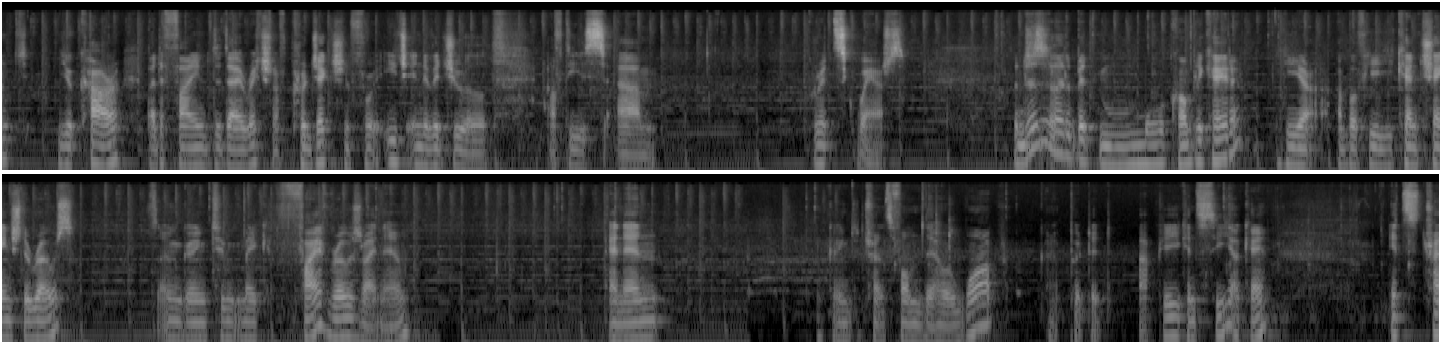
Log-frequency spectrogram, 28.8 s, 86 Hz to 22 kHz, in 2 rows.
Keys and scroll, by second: 25.8 w.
